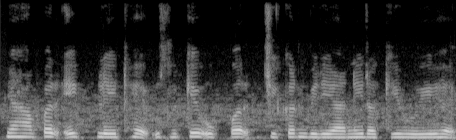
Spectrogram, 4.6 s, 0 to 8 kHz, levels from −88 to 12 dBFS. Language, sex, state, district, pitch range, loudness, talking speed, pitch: Hindi, female, Maharashtra, Gondia, 185-200 Hz, -14 LUFS, 155 wpm, 195 Hz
